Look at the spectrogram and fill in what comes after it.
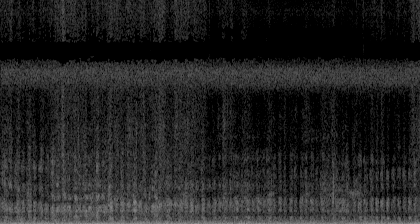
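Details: German Shepherd puppy panting in fast, steady breathy pulses that run without pause for the whole stretch, over a constant low rumble.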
